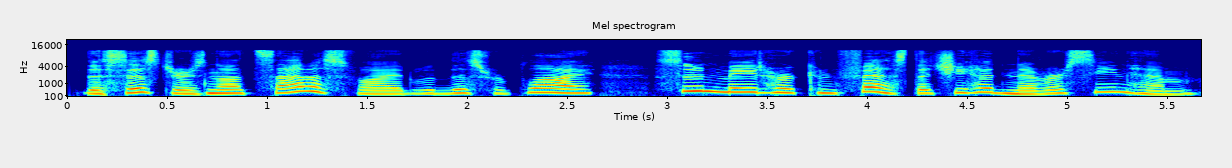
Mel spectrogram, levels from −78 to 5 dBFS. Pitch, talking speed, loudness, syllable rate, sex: 245 Hz, 180 wpm, -18 LUFS, 4.4 syllables/s, female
